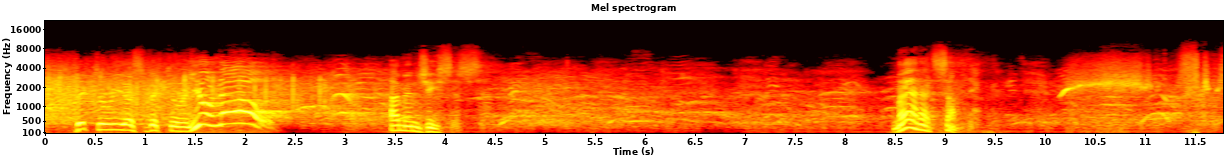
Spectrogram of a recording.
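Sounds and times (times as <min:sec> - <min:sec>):
speech: 0:00.3 - 0:02.1, 0:03.4 - 0:04.4, 0:08.5 - 0:09.4
person whistling a smooth rising note: 0:10.2 - 0:11.7.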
